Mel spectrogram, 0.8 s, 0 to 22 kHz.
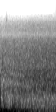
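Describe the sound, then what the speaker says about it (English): Strong wind gusting near open water at about 50 miles an hour buffets the microphone with a loud, steady rushing roar, no voices. "These winds are not letting up."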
